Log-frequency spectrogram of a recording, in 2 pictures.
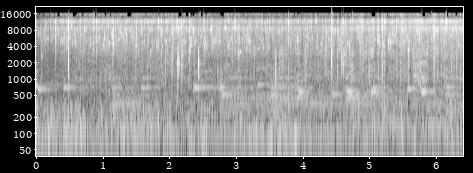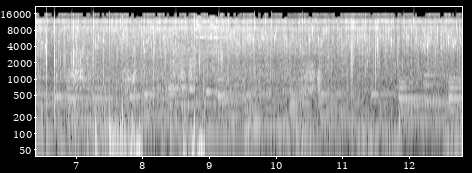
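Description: Chapli kababs sizzling steadily as they shallow-fry in melted fat on a large flat metal griddle, with a few sharp clicks as the metal spatula works them.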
